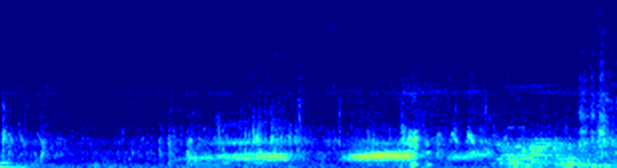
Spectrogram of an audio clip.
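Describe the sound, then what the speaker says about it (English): Birds call at a waterhole in Etosha park, a few faint caws and chirps rising out of a quiet outdoor backdrop, the loudest call near the middle. "couple of birds, as well as the blackbird"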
